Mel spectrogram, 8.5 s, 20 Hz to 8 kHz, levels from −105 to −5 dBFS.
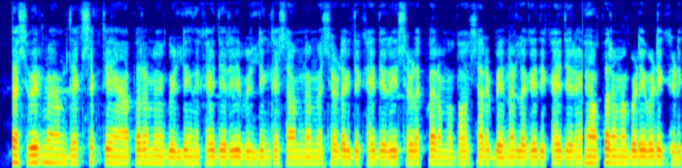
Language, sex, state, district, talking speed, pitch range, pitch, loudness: Hindi, male, Maharashtra, Pune, 275 wpm, 115-120 Hz, 115 Hz, -33 LUFS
